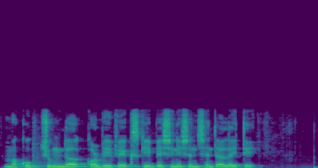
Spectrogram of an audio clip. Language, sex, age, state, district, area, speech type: Manipuri, male, 18-30, Manipur, Imphal West, rural, read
